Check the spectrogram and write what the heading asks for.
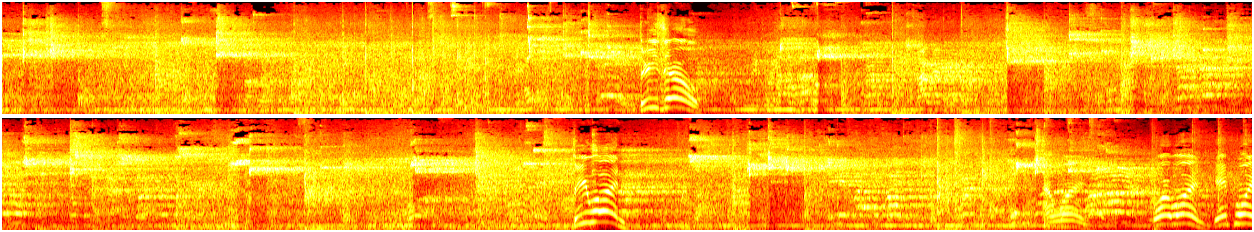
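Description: Basketballs bouncing on an indoor gym court amid sneaker squeaks and players' indistinct calls. Sharp, high squeaks rise and fall in pitch about a third of the way in, again about three-quarters in, and in a quick cluster near the end.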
